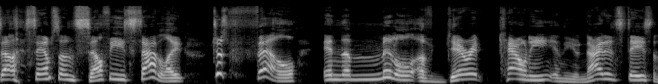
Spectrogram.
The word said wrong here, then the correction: Gratiot: Gratiot County.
